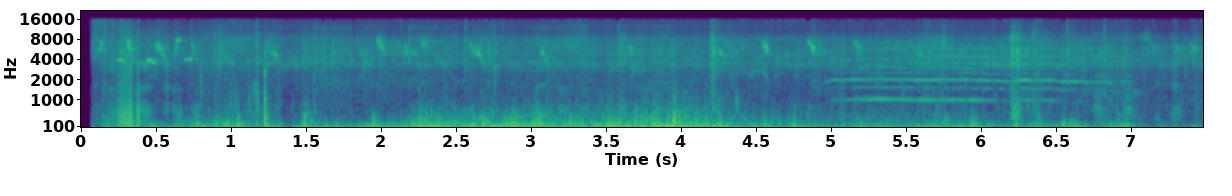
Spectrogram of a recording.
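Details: Gulabi cross goats kept on a farm; a sustained, even-pitched harmonic bleat stands out near the end, over steady people talking and general farmyard noise.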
